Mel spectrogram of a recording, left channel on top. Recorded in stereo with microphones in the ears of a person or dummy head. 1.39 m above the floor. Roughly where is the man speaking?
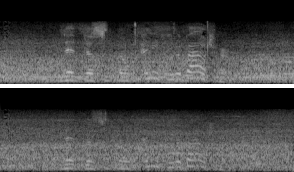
Centre.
